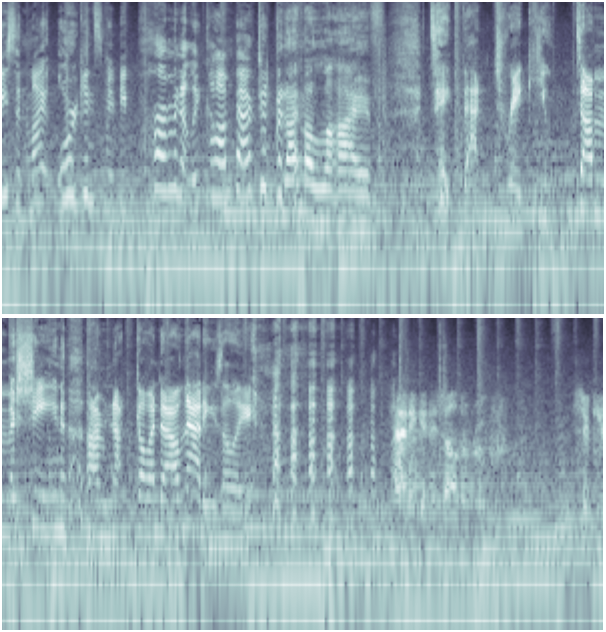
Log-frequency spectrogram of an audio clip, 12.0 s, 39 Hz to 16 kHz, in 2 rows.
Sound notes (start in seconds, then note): 8.4 laughs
